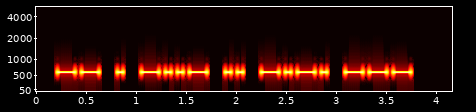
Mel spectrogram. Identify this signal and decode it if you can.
Morse code, heard as a keyed tone, about 20 wpm, 600 Hz. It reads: MEXICO
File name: CW / Practice / NationalCapitals20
